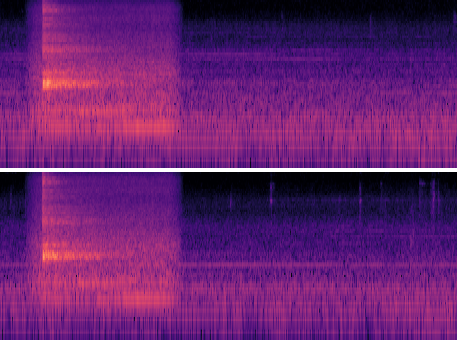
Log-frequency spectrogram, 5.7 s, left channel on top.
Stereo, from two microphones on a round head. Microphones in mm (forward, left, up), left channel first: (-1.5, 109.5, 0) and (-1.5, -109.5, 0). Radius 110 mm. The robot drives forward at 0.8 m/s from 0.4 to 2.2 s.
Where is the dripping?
25° right (ahead or behind), 0.6 m; by 0.7 s 20° right (ahead or behind), 0.8 m.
